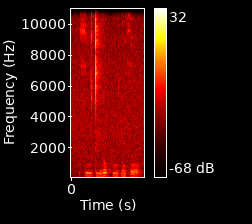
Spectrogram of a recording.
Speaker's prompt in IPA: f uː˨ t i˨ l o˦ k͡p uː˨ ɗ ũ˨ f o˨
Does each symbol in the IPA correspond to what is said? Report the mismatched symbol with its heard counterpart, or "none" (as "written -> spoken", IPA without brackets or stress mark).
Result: none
